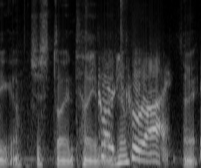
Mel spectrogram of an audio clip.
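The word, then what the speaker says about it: Kiraly: Jordan of pro beach volleyball it's it's it's Karai is that how you say it K Karai Karai okay yeah yeah C Karai k i r a l y so there you go just tell you Karai it's it's pronounced K yeah the oldest flight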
